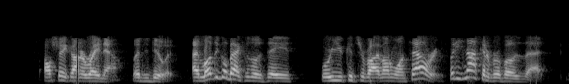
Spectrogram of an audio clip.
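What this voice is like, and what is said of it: Usual voice. Nothing is said of it.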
